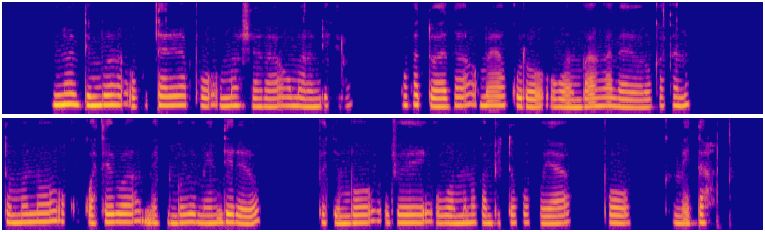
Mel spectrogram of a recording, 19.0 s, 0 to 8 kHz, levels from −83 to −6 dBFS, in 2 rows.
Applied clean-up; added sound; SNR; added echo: none; none; none; none.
